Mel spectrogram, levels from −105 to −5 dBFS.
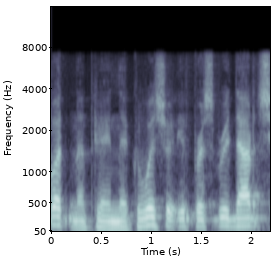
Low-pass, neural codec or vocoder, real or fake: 7.2 kHz; codec, 16 kHz, 0.5 kbps, X-Codec, HuBERT features, trained on balanced general audio; fake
